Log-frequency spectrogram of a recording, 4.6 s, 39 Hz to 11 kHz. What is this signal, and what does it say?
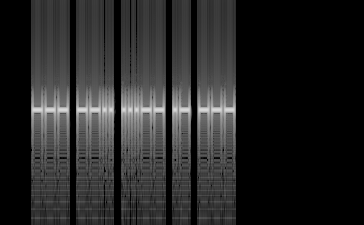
Morse code, heard as a keyed tone, about 30 wpm, 700 Hz. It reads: OZ3AO
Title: DXCC-100 Call Signs - 5 Characters - Repeated 2x - 30wpm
